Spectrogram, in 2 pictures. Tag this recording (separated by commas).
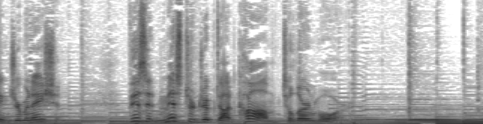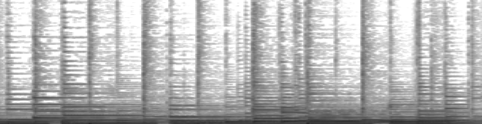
Music, Speech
